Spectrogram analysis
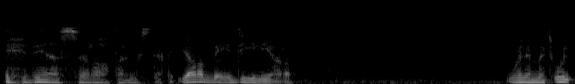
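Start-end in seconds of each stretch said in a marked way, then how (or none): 0.1-2.9 much softer, pleading prayer; supplicating. Shown as a demonstration. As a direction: murmur it as a heartfelt plea. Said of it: "اطلب".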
